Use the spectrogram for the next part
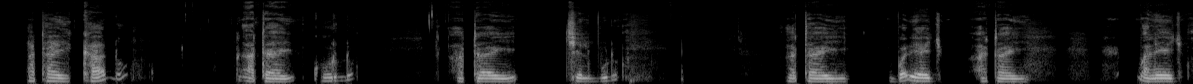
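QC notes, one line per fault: Throughout, generation loss: the speech has a swirly, smeared, hollow quality, more than a single pass at something like Opus around 64 kbit/s would leave, and consonant attacks come out blurred. It's likely been through the encoder roughly half a dozen times or more. Each re-encode lands on a shifted frame grid and quantises again, so the noise stacks up. Bandwidth holds up, with content reaching 20.2 kHz, so the damage is texture, not top end.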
